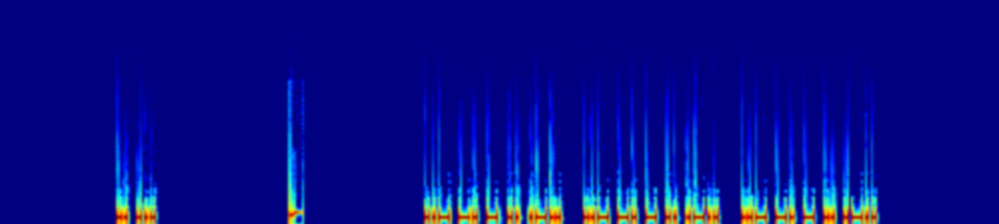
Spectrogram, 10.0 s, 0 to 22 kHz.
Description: Morse code, heard as a keyed tone, about 34 wpm, 700 Hz. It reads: IS UNTIL UNTIL UNTIL
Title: Top 500 Words Repeated 35wpm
